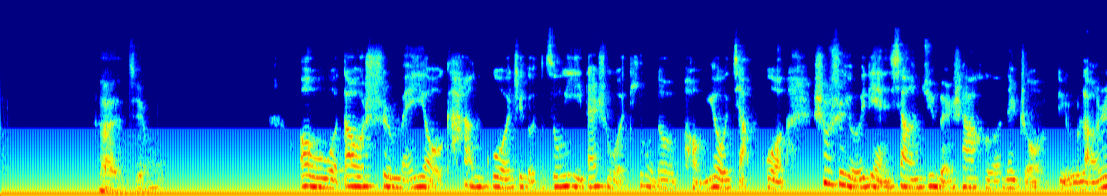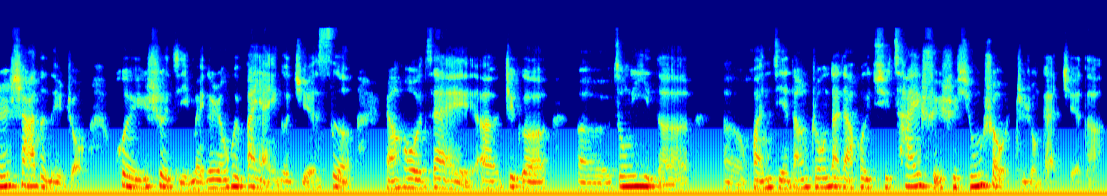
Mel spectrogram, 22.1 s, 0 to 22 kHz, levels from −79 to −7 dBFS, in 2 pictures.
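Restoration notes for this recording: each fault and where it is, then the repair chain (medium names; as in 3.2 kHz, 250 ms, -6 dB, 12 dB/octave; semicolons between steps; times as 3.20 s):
buzz 60 Hz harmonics 24 -28 dBFS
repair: de-hum 60 Hz, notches 24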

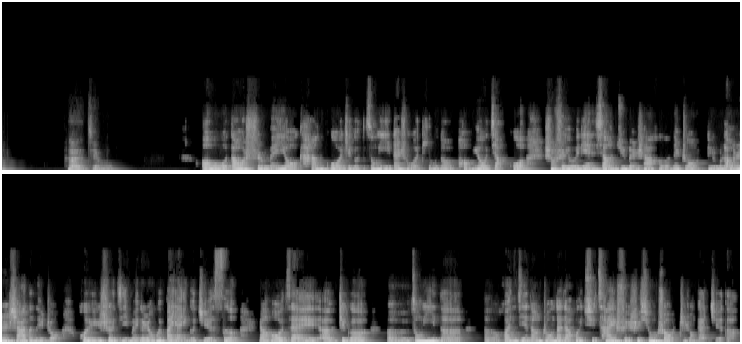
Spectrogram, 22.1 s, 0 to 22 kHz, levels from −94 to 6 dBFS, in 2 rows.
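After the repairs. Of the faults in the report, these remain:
nothing left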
